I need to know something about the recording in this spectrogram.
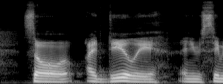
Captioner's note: none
